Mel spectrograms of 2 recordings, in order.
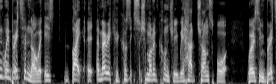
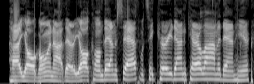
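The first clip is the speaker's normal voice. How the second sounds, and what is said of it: Exaggerated mock American Southern accent. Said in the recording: “We like to mock that accent too ... That's like the most jacked up accent I've so, ever heard ... British Southern accent”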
